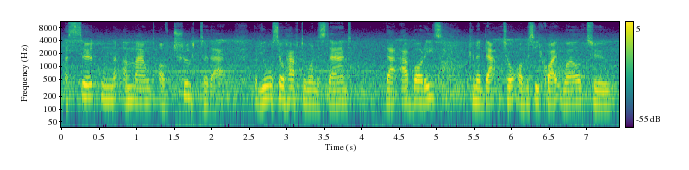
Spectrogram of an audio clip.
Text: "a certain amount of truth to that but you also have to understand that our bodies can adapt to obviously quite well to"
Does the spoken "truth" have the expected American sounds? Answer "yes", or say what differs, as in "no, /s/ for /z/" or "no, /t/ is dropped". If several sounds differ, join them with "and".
yes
